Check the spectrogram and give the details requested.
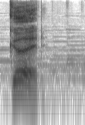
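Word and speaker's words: gut: Good. G. The u sound is important. Say ooh. Then round your lips more.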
